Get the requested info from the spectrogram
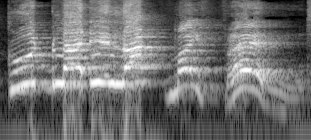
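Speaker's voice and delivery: slow, booming mock Indian accent wishing luck; a big jokey Indian accent for the winner. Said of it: "I went to an Indian accent".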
